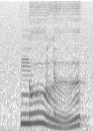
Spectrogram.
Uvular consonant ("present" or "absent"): absent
